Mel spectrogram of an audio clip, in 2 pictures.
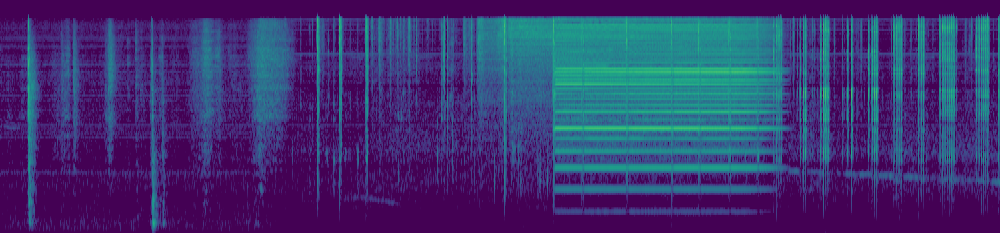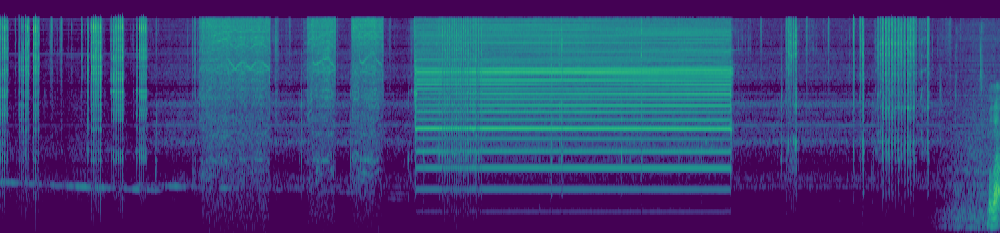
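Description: Brad nails being driven through a thin back panel into a cabinet case: a quick run of sharp strikes, about three a second. The strikes fall between two stretches of a loud, steady, high-pitched whine, each lasting several seconds.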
